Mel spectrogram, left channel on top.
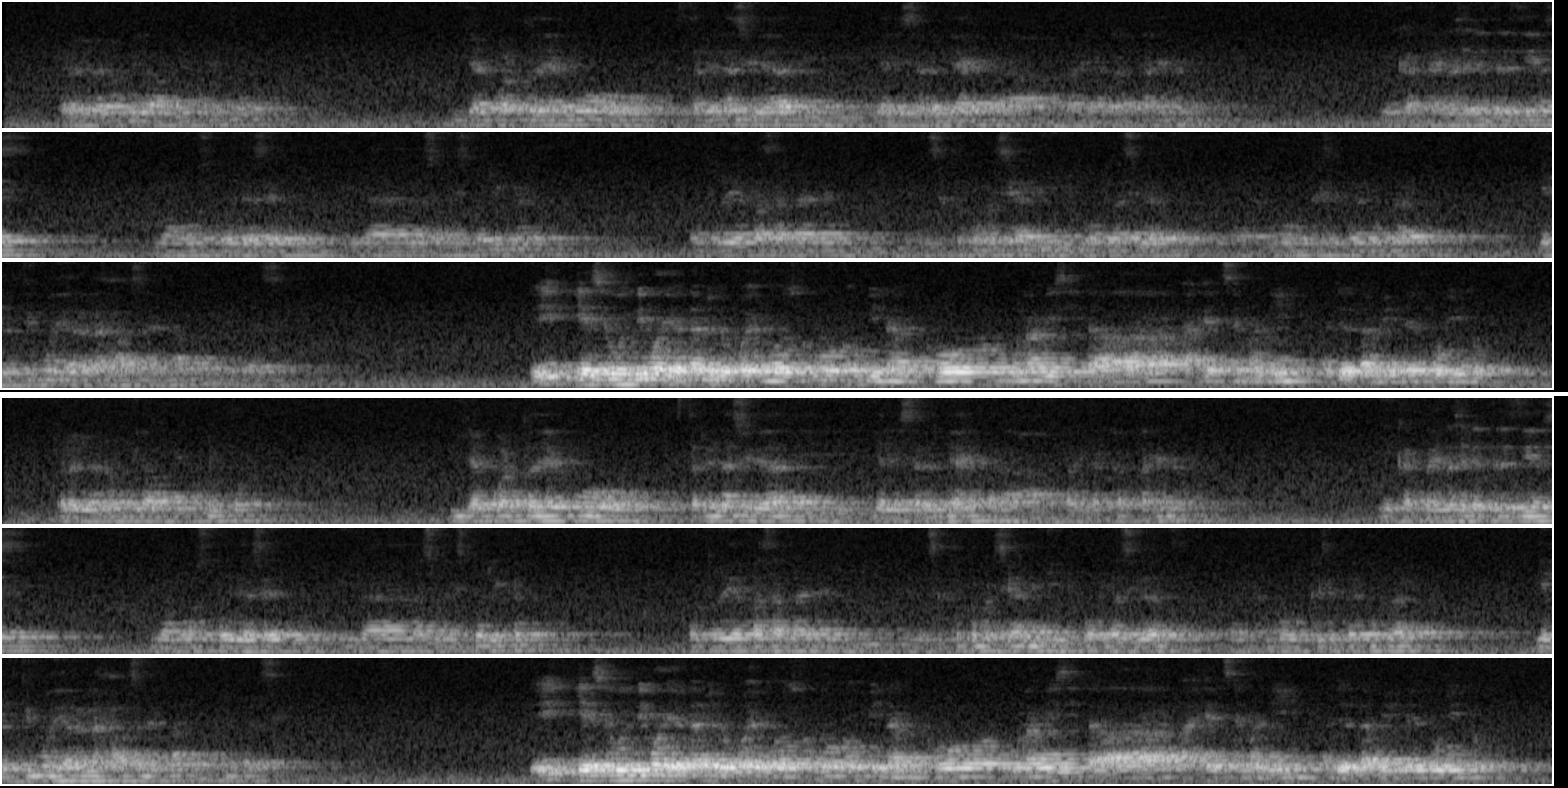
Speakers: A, on the right; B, on the left.
A: que lo llevan a un mirador bien bonito. Y ya el cuarto día como estar en la ciudad y, y alistar el viaje para, para ir a Cartagena. Y en Cartagena serían tres días, digamos, podría ser ir a la zona histórica otro día pasarla en el, en el centro comercial y ir por la ciudad a ver cómo qué se puede comprar. Y el último día relajados en el mar, ¿no? ¿Qué le parece?
B: Sí, Y, ese último día también lo podemos como combinar con una visita a Getsemaní, allá también es bonito.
